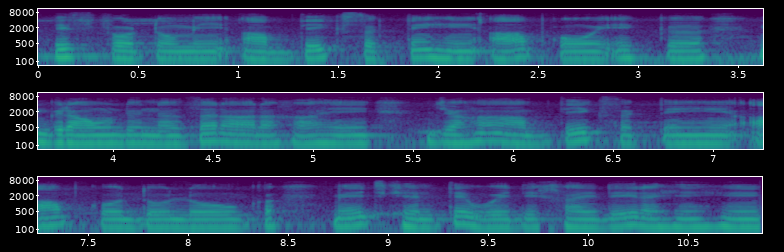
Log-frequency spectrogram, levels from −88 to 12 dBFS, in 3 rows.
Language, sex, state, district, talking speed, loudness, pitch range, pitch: Hindi, male, Uttar Pradesh, Budaun, 165 wpm, -37 LUFS, 120-135 Hz, 125 Hz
